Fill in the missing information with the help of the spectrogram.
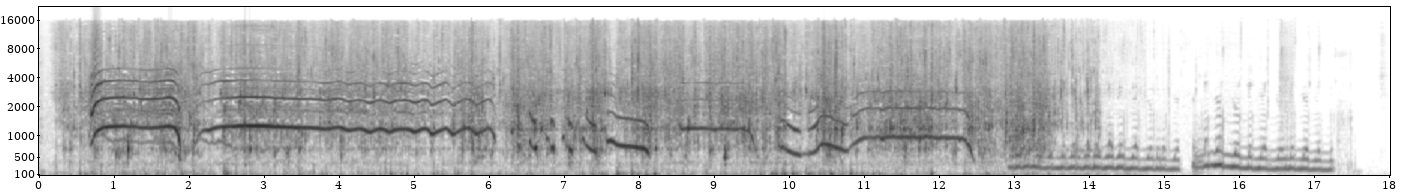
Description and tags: Cartoonish sounding female voice screaming with splashing water and blubbing water at the end.
water, attack, scream, shark, splash, drown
